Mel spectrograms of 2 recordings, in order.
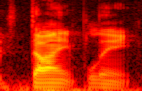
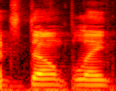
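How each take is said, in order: First: It is said in an Australian accent. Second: It is said in an American accent. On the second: "here in America"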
